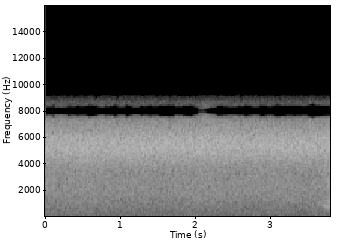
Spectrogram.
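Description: The Buruisan waterfall roars as a steady, dense rush of falling water. It fills the whole clip without a break.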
